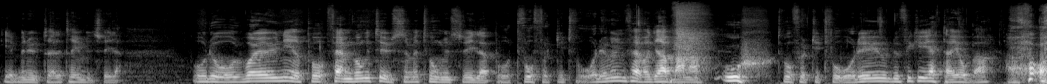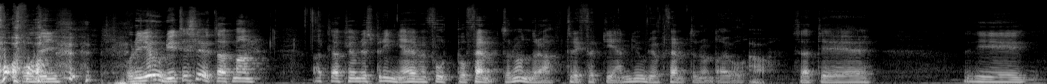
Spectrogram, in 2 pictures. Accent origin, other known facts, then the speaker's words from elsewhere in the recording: Nässjö, Jönköping County, Sweden; moved away as an adult; also born or lived in Gothenburg; Hemma i Lövhult här i Nässjö.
